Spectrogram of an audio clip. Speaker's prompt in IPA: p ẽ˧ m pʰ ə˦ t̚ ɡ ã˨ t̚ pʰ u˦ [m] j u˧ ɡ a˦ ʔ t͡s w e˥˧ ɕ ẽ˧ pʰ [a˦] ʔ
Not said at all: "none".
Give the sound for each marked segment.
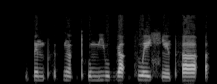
m, a˦

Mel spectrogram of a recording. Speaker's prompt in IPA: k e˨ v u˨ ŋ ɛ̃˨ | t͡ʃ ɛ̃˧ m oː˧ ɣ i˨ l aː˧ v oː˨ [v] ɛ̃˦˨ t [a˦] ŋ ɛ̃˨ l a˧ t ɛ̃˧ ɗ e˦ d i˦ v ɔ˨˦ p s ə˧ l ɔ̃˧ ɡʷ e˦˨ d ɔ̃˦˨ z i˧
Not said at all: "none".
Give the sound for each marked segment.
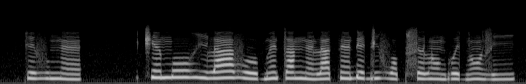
b, a˦

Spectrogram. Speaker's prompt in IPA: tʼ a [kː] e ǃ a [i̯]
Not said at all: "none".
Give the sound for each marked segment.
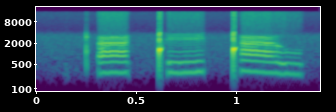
ǃ, u̯

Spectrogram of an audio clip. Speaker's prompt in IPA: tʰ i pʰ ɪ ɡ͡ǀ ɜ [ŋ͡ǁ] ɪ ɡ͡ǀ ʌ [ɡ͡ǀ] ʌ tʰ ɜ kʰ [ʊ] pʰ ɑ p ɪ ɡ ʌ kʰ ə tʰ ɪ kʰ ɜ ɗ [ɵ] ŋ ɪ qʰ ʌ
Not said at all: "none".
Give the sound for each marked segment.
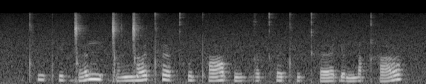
ŋ, ŋ͡ǀ, ʊ, ə

